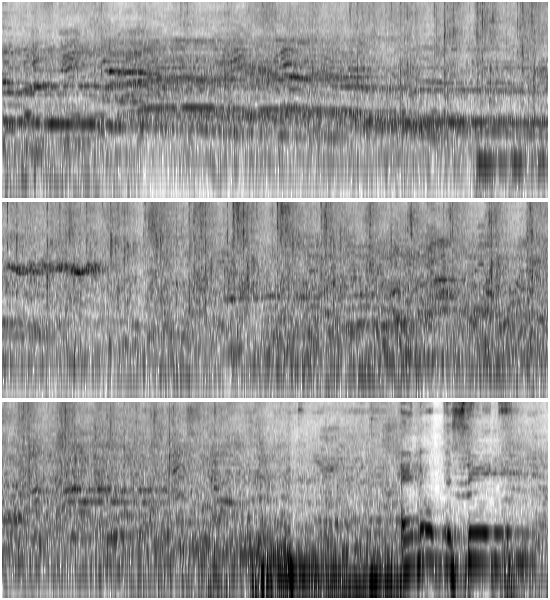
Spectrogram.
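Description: A crowd sings and cheers together loudly.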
